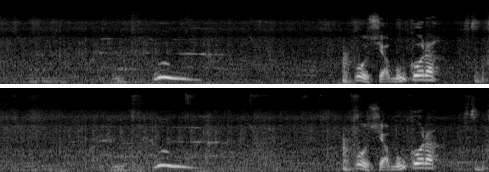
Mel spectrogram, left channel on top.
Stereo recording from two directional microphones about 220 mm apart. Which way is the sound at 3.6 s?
Centre (ahead or behind).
